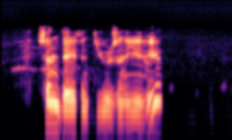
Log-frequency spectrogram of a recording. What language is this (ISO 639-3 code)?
kab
